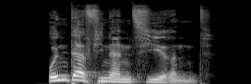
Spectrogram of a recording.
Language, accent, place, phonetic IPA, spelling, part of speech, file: German, Germany, Berlin, [ˈʊntɐfinanˌt͡siːʁənt], unterfinanzierend, verb, De-unterfinanzierend.ogg
- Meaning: present participle of unterfinanzieren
